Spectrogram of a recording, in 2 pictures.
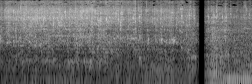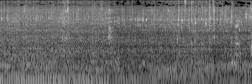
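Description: Water runs steadily from a tap into a container at a rural home, a continuous broadband rush that stops abruptly around the fourth second, then resumes with a deeper filling gurgle; voices talk over it.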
